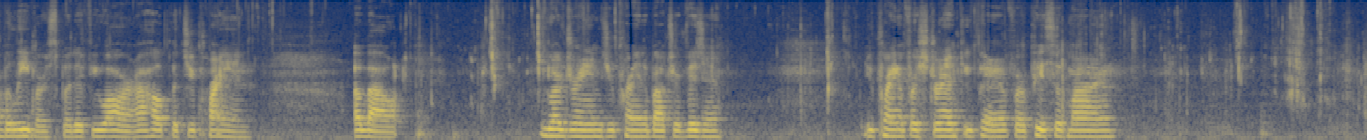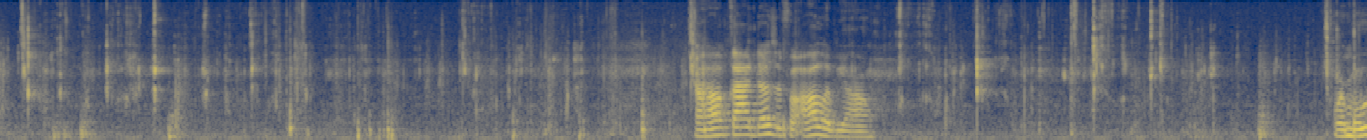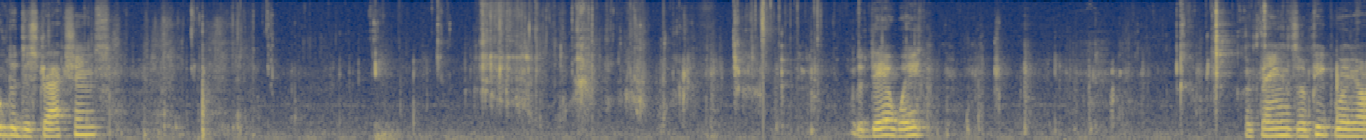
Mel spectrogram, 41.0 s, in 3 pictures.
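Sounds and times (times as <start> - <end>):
crunchy chewing: 4.0 - 5.4, 10.6 - 20.7, 22.5 - 27.1, 28.4 - 35.8, 36.6 - 39.9.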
